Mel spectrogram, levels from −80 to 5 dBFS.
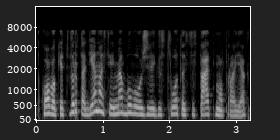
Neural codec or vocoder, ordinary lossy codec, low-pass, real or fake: none; MP3, 48 kbps; 7.2 kHz; real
